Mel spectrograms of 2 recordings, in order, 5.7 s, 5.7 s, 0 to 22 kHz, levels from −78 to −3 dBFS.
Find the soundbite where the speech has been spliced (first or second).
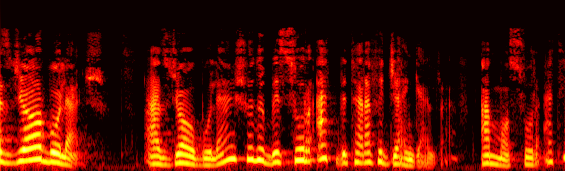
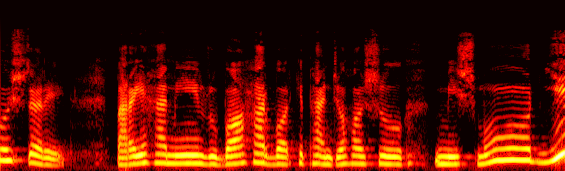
first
